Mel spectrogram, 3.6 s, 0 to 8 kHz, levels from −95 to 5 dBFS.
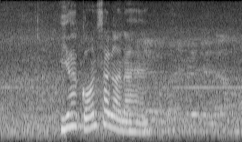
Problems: constant background noise, background conversations at intervals, echo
